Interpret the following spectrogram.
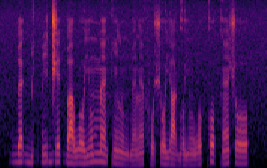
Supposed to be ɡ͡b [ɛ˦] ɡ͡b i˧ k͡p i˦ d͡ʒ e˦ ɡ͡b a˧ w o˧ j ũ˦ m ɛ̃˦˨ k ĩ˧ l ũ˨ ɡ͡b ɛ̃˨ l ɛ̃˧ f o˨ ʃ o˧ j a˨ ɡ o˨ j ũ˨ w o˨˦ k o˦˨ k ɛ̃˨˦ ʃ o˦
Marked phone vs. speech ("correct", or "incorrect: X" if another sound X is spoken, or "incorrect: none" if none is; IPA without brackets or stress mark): correct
